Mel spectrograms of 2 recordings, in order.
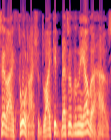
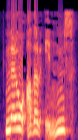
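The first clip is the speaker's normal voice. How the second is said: high-pitched, drawn-out exclamation of disbelief; exclaimed question; 12 semitones higher, 4 dB louder, slower than usual. A narrator's reading. Harris reacting to word of only two inns, exclaiming. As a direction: exclaim it slowly, pitched right up. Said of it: "exclaimed Harris".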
